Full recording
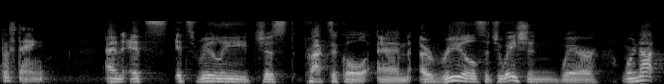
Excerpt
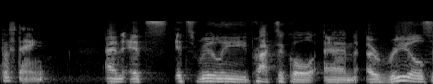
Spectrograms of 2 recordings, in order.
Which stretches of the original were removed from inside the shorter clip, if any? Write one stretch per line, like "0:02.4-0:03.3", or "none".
0:02.5-0:03.0

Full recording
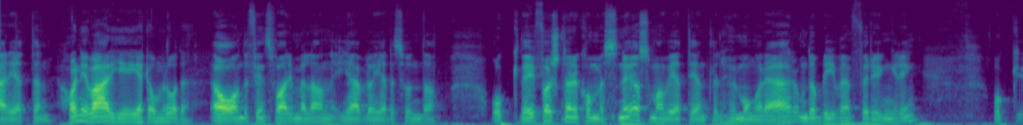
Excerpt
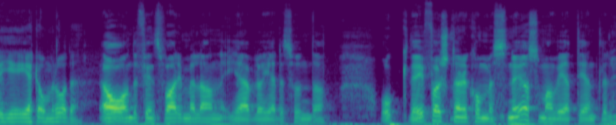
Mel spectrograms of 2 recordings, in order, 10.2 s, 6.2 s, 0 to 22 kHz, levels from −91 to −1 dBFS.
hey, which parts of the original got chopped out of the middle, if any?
none

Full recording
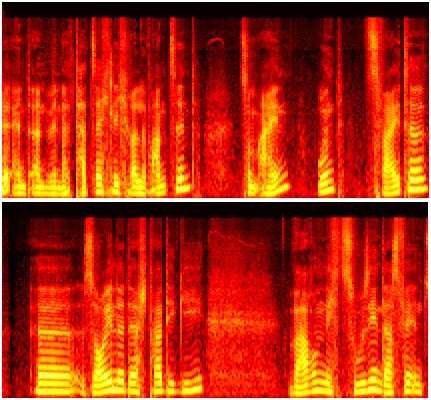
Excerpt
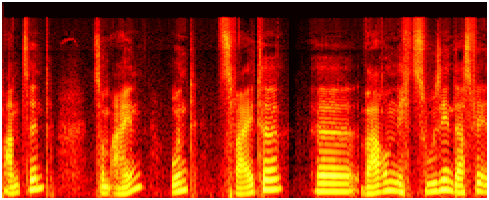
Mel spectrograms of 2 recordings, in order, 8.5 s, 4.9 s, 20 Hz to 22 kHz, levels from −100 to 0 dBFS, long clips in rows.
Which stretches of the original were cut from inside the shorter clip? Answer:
0:05.0-0:07.1

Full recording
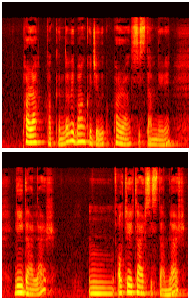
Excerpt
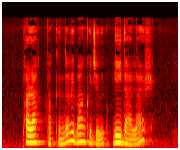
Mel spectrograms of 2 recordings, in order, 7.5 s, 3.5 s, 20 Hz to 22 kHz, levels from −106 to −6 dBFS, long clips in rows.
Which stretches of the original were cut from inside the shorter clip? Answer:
0:02.2-0:04.0

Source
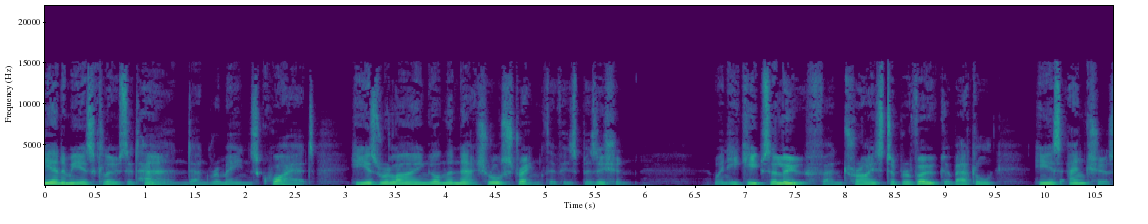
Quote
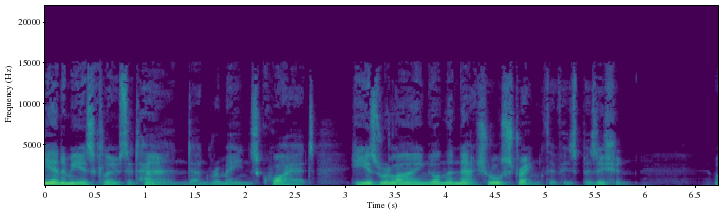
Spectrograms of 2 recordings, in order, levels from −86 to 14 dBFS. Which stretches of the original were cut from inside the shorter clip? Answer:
none

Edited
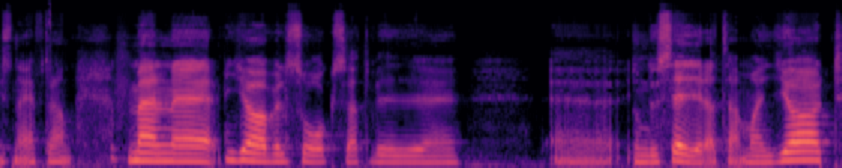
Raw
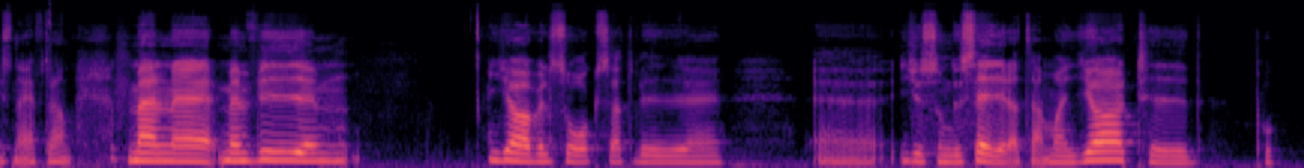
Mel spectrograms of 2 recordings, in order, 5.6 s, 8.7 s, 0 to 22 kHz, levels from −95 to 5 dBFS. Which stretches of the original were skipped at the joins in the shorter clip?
0:01.4-0:03.2
0:06.0-0:06.2

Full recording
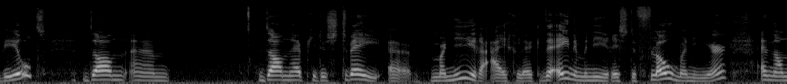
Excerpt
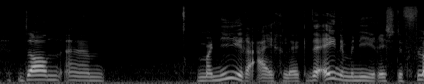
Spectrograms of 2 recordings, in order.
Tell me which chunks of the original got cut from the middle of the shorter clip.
0:02.5-0:04.2

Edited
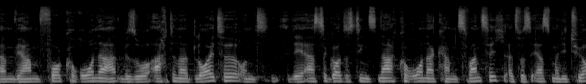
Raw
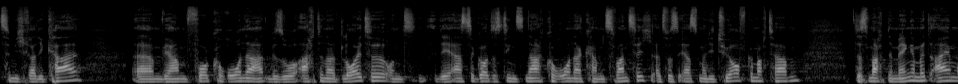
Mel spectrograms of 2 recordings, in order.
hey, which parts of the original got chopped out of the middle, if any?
none

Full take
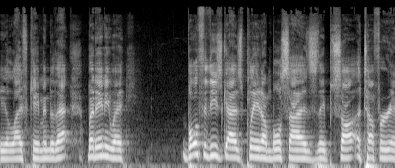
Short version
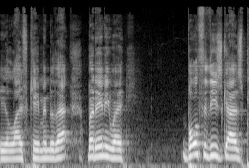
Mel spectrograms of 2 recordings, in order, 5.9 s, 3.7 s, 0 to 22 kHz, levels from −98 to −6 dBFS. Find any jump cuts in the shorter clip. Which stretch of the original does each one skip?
none

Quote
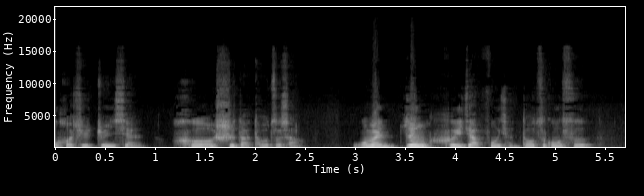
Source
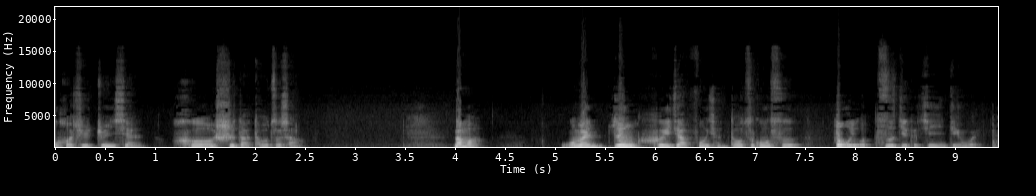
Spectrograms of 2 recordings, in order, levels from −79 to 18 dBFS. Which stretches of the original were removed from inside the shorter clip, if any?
0:02.8-0:04.9

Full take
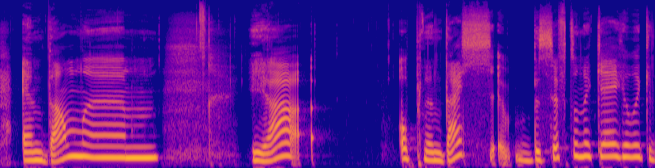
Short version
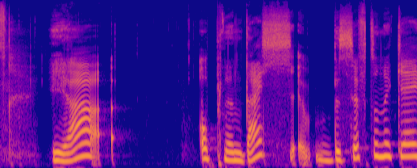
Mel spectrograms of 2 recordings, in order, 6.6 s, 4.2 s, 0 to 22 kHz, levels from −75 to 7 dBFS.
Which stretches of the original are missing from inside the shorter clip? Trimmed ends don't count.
none

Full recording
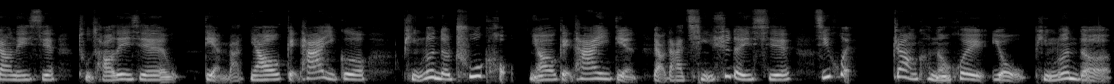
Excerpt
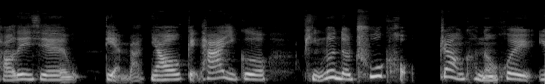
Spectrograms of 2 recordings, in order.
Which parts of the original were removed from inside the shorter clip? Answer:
0:05.2-0:08.8

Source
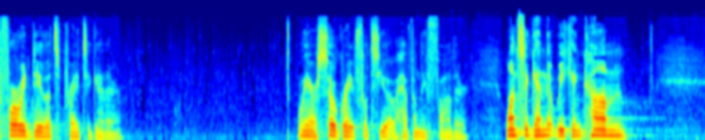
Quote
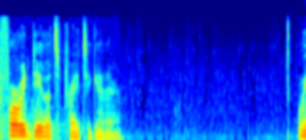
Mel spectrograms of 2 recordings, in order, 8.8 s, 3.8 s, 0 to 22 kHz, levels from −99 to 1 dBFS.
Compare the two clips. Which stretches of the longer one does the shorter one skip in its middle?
none

